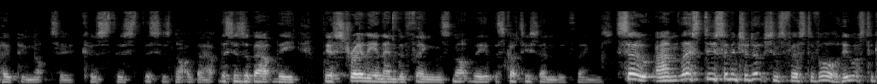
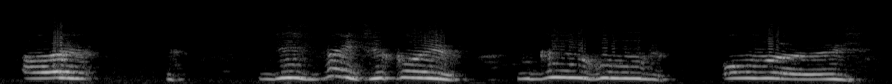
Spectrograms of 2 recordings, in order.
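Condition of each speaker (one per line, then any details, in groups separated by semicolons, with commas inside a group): No condition
Cerebral palsy; affects speech patterns, needs careful listening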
